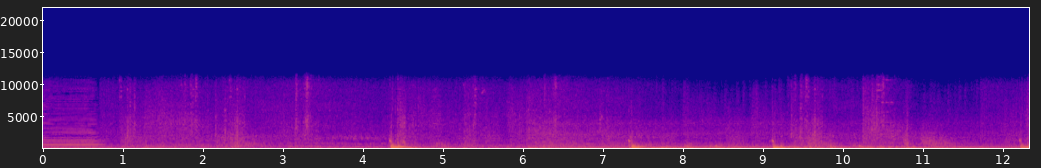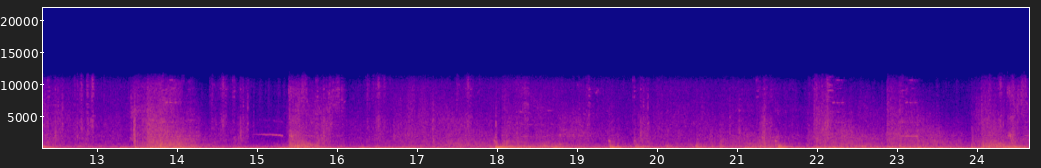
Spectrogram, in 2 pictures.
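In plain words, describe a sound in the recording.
A boat engine hums steadily as a speedboat races over water.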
